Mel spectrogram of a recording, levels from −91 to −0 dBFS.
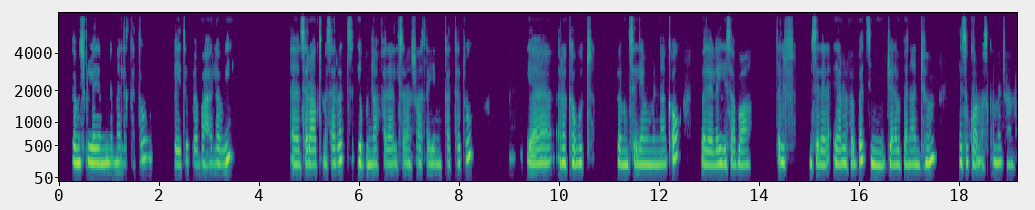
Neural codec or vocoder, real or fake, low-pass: none; real; 7.2 kHz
